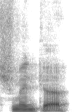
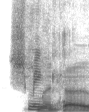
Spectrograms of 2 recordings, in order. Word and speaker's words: Schmincke: It's a German name, which doesn't translate into English very well. It's Schmincke. Schmincke is but I hear all kind of.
